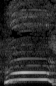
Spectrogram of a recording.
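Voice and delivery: very high, loud oh; surprised oh. Real, not acted. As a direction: squeal in surprise. Reacts to the duck's car. (تعجب حاد)

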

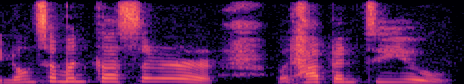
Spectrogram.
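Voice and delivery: caring doctor asks a nervous patient; soft pacifying tone. Shown as a demonstration. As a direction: ask gently to calm the patient. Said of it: "more like pacifying, a softer side".

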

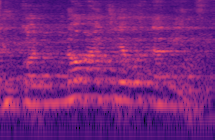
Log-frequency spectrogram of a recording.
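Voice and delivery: normal talking voice

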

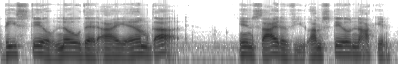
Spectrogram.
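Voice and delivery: voice of God. Retold or imitated. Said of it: "is what he said".

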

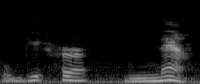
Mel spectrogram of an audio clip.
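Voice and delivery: low, slow and soft, every word weighted; emphatic God voice. Retold or imitated. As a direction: deliver God's command deep and slow. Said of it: "when he put emphasis on".

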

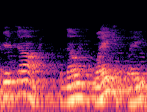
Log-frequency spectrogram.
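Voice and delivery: ordinary talk, nothing marked

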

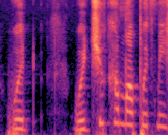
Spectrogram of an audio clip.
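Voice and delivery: halting, half-whispered, high-pitched ask; hesitant, slightly frightened plea; timid request. A narrator's reading. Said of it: "frightened look".

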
